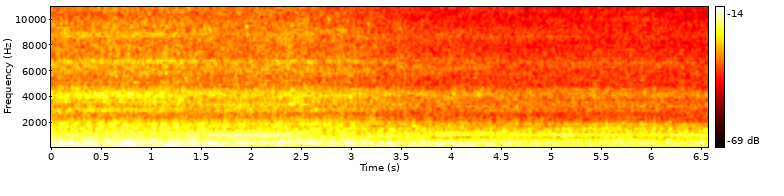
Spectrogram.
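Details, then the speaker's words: 2002 Kia Sedona EX, new timing belt and pulleys: constant rough growl with faint steady tone over cold idle, barely changed by water on belts; accessory drive suspected (power steering pump, belts, tensioner), unconfirmed. "fans always had this noise i thought it was something coming from the air intake"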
